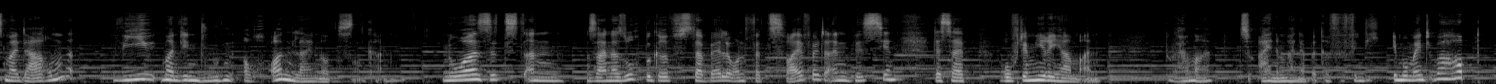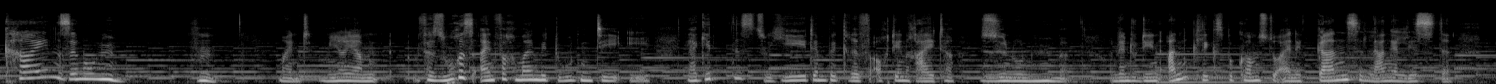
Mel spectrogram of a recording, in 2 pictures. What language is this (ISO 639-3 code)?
deu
